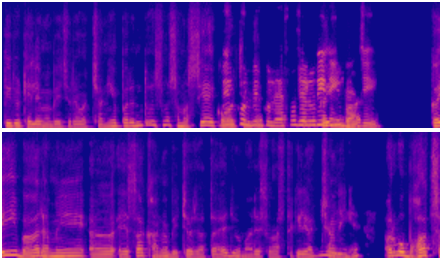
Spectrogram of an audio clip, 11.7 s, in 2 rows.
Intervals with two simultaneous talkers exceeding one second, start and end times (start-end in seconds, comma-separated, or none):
2.9-4.8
